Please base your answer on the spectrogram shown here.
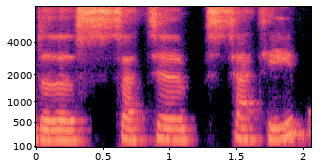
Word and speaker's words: SATIB: Likewise, you're the creator of South Africa's newly launched Secura Traveler app and SATIB. Am I pronouncing it right? Yes, SATIB, SATIB going.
